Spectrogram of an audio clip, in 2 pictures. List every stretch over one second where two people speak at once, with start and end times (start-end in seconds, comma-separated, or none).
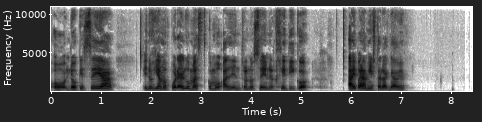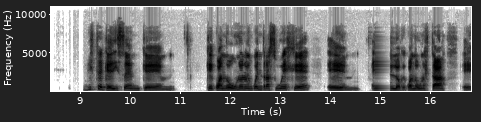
none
